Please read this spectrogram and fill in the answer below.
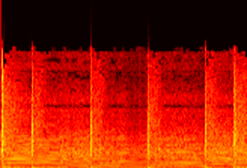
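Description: Rock-style intro music with a steady drum beat about twice a second under changing guitar notes.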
